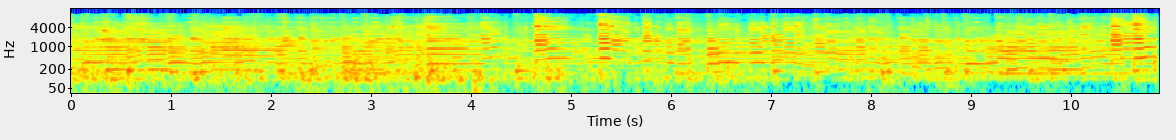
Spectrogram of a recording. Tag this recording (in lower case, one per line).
plucked string instrument
musical instrument
speech
music
guitar
acoustic guitar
